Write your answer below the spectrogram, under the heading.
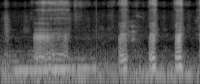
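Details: Sleeping Chihuahua snoring indoors: a low steady rumbling snore for about a second, then three short nasal, whining snorts about half a second apart, each with a faint whistle on top.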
